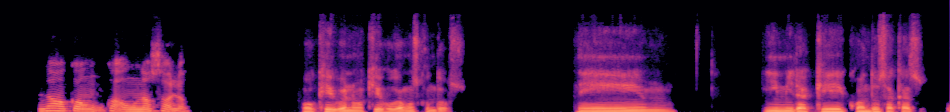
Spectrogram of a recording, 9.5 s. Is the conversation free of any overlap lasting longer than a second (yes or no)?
yes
